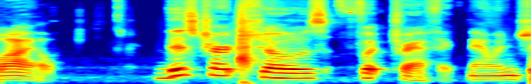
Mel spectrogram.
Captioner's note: text whooshing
